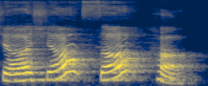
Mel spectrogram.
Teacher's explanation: इनका उच्चारण करते समय मुंह से गर्म हवा रगड़ के साथ निकलती है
